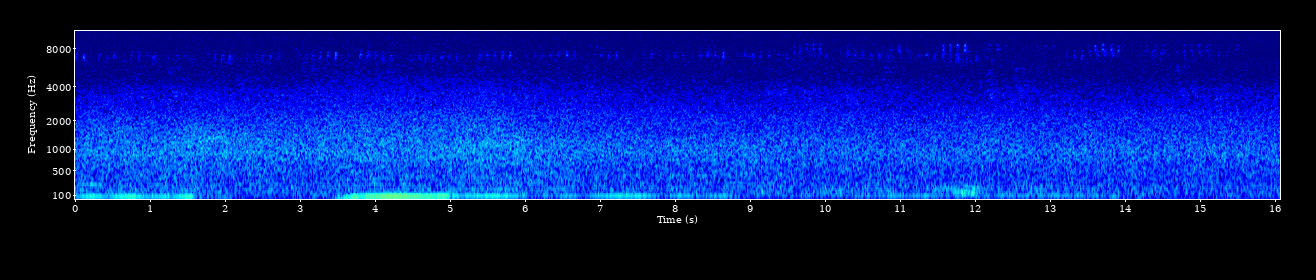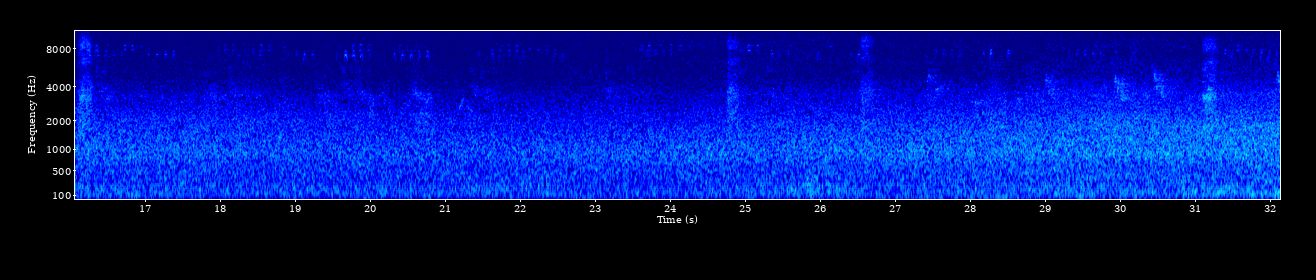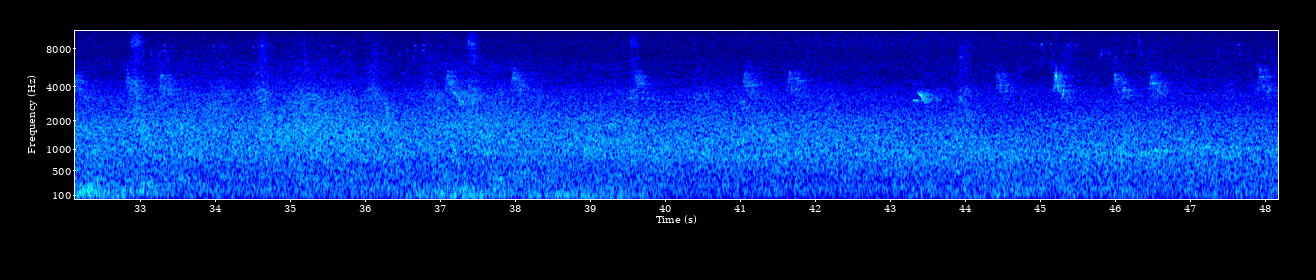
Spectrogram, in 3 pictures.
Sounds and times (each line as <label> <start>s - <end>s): wind high in the trees 0.0s - 48.1s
